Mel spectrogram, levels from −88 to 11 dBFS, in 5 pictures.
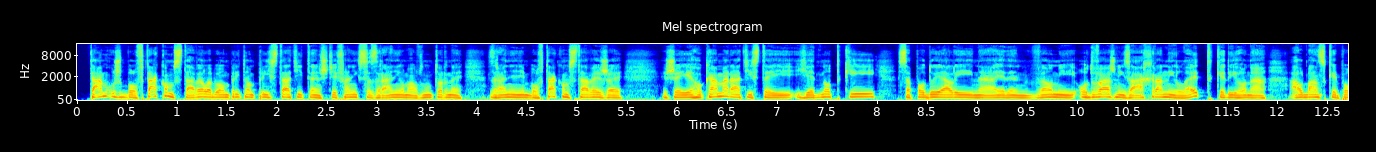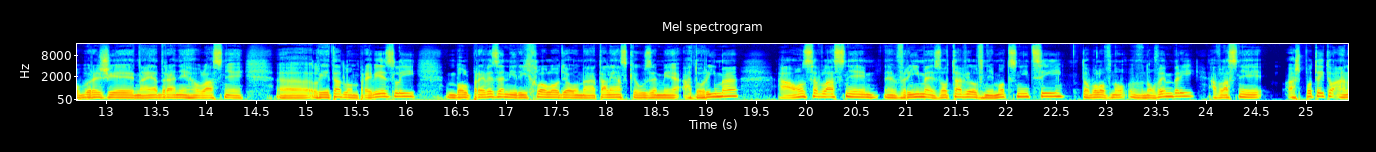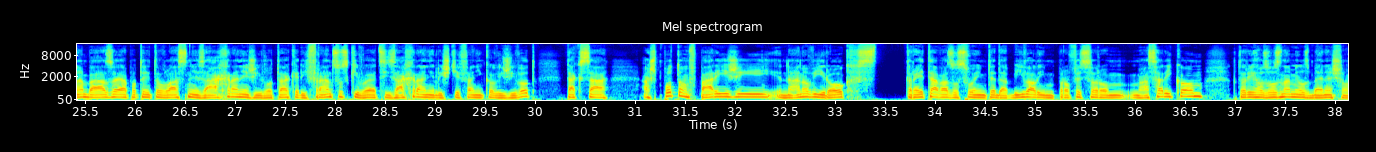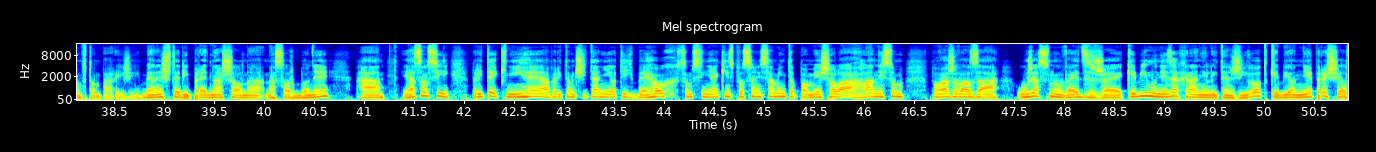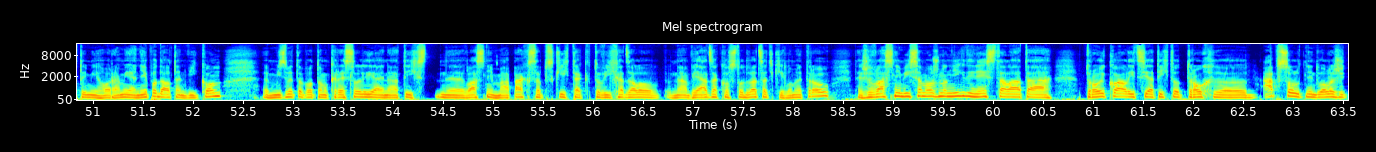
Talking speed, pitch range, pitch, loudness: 185 wpm, 120-150 Hz, 130 Hz, -17 LUFS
